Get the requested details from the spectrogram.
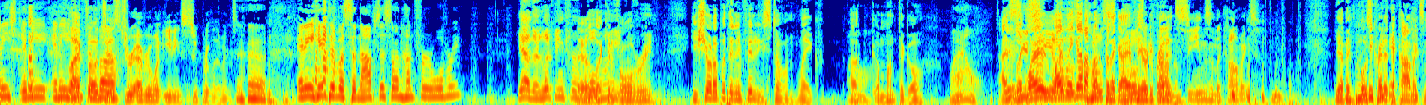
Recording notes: Recorded live at Maui Comics & Collectibles.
